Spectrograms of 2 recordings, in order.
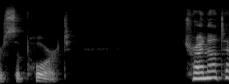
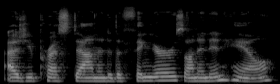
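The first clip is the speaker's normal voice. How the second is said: unhurried, gentle meditation guidance; guided meditation; 4 dB quieter than usual. Acted. Yoga teacher guiding listeners into seated movements, calm guided meditation. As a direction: ease them into the first stretch.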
